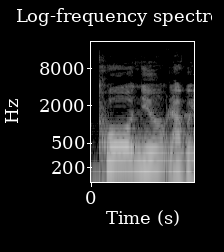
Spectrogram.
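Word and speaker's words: 豆乳: 그 다음에 이거는 전유에서 두유, 그래서 토뉴라고 읽어요.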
